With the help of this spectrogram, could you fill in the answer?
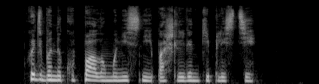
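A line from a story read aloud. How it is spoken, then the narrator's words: Whisper. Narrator (Russian): зашептала подруга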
